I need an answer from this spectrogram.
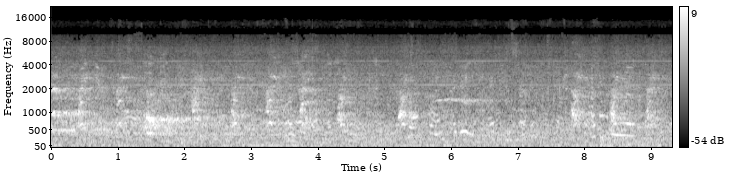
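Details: Boston Terriers at Best of Breed judging in Sioux Falls, SD, 2022: short, sharp barks come in irregular bursts, some in quick pairs, over steady crowd murmur and people talking in the show hall.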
